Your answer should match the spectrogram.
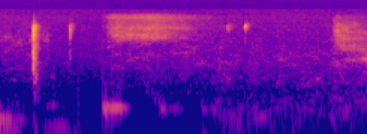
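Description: Near silence broken by a few faint, sharp clicks.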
